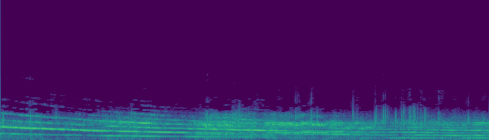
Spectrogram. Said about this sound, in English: Listen. Police car. Sounded like it.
